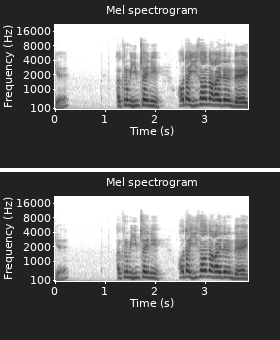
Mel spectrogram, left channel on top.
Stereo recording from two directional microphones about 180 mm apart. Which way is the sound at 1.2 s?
50° left (ahead or behind).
